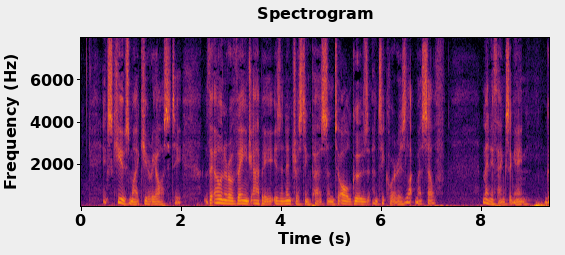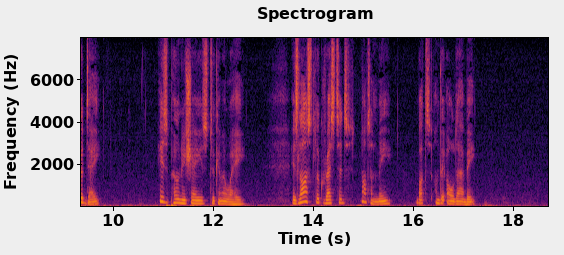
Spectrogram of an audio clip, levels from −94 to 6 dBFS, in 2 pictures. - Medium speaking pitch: No, low, 130 Hz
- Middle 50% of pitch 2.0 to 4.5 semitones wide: No, wide, 5.4 semitones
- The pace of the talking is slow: Yes, slow, 130 wpm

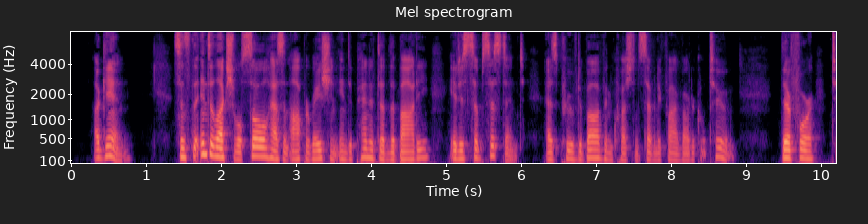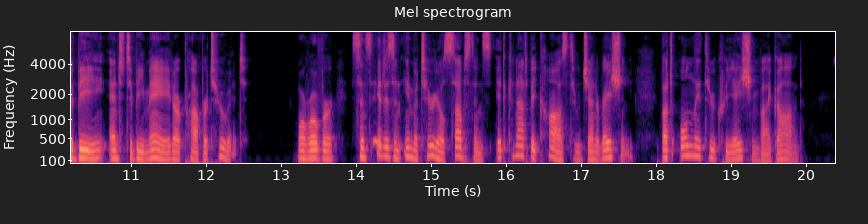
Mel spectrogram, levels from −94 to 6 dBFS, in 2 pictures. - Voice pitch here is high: No, low, 130 Hz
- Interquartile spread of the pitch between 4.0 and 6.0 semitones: No, average, 3.6 semitones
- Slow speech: No, average, 155 wpm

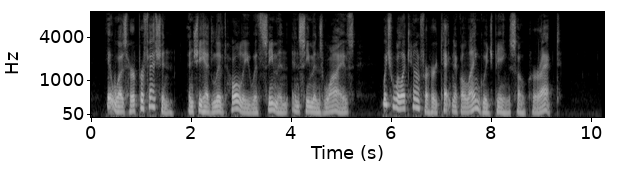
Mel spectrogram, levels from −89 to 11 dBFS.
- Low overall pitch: Yes, low, 100 Hz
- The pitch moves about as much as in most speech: No, wide, 6.8 semitones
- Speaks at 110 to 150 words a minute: Yes, average, 140 wpm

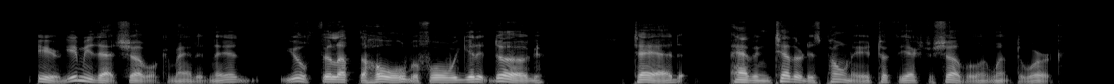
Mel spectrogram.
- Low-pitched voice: Yes, low, 105 Hz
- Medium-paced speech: Yes, average, 160 wpm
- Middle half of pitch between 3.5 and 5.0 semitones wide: No, wide, 5.5 semitones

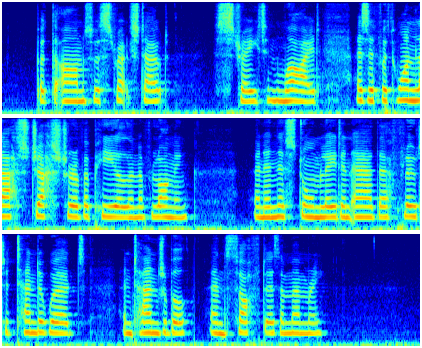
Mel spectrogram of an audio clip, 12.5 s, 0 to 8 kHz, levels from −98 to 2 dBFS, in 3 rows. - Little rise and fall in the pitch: Yes, narrow, 1.0 semitones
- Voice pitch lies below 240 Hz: No, very high, 250 Hz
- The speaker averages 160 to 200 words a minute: Yes, average, 170 wpm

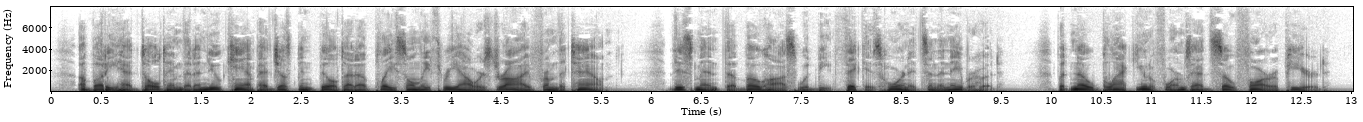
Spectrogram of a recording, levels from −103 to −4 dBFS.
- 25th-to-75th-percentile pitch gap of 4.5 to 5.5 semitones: Yes, average, 5.1 semitones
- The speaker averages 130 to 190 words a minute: No, fast, 205 wpm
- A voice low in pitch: Yes, very low, 85 Hz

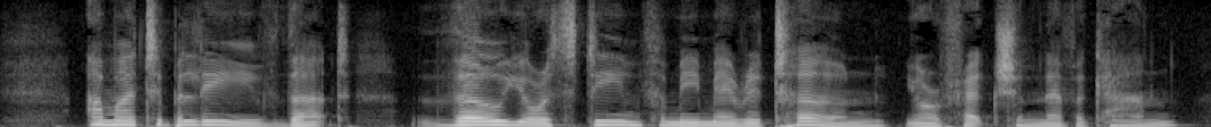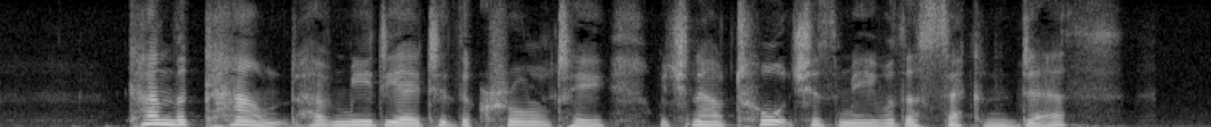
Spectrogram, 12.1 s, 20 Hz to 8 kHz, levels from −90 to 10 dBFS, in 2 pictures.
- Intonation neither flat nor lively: Yes, average, 4.3 semitones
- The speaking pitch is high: No, medium, 180 Hz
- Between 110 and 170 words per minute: Yes, average, 150 wpm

